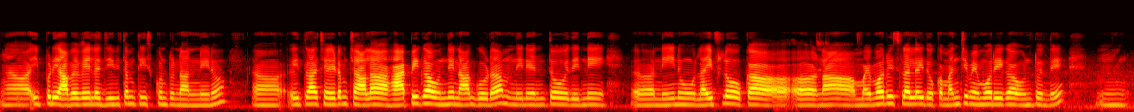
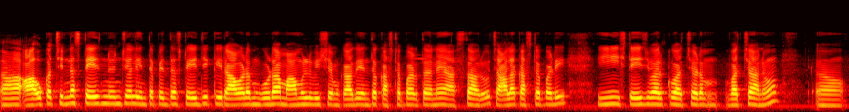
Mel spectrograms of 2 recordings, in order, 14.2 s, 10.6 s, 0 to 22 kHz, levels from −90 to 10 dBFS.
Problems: none marked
